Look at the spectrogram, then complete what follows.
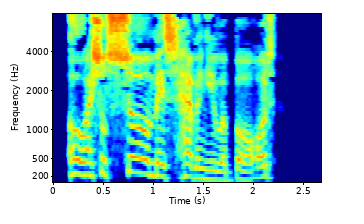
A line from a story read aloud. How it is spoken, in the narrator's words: Elise exclaimed to Amber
